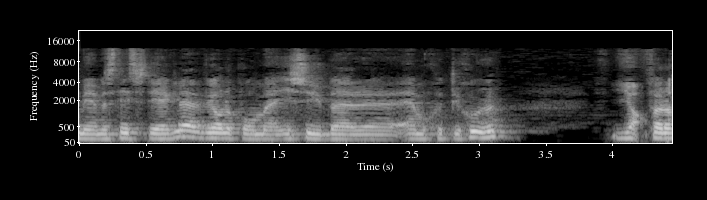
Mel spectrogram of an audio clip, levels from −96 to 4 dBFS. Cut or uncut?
uncut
